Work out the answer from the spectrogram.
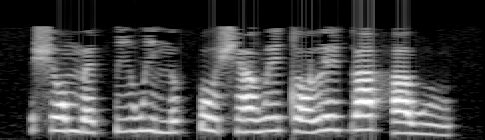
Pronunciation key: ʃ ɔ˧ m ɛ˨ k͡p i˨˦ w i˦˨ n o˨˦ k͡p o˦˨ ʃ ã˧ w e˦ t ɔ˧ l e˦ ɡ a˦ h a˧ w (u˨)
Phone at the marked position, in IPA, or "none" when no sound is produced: u˨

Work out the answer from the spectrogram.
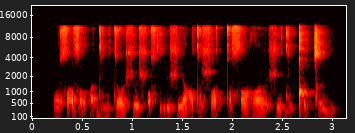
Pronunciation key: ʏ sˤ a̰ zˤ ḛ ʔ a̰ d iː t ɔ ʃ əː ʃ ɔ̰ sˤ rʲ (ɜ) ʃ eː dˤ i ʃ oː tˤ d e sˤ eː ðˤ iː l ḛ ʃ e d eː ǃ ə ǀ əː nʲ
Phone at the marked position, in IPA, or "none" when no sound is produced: ɜ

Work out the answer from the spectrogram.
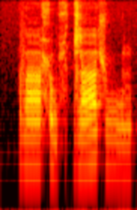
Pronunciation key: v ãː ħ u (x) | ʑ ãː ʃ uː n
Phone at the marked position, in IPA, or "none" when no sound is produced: ç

